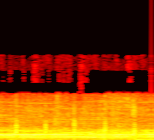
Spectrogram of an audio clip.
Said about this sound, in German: Das heißt, die Wette ist gewonnen. Hör mal hier den großen Jubel.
